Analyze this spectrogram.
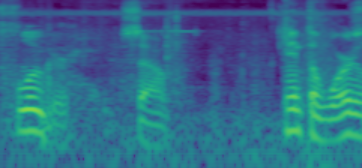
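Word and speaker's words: Pflueger: pronounce the name because it starts with a P. I was like, how in the world do you say the name of the brand? And well, it was Fluger.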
